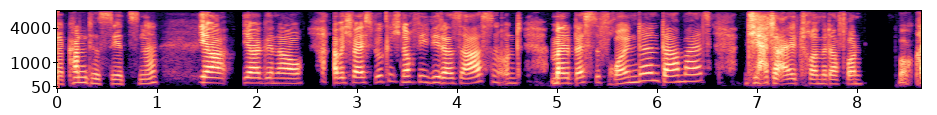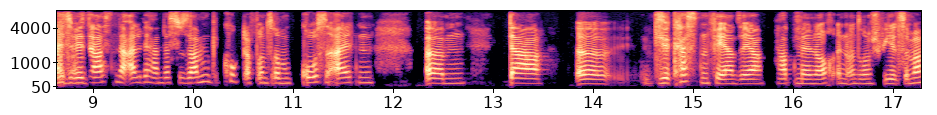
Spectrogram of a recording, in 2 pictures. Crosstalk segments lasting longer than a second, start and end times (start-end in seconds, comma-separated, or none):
none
